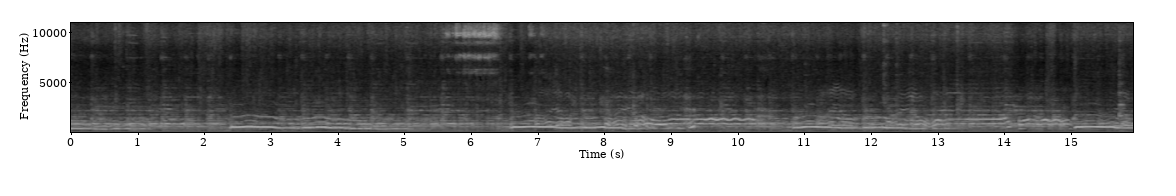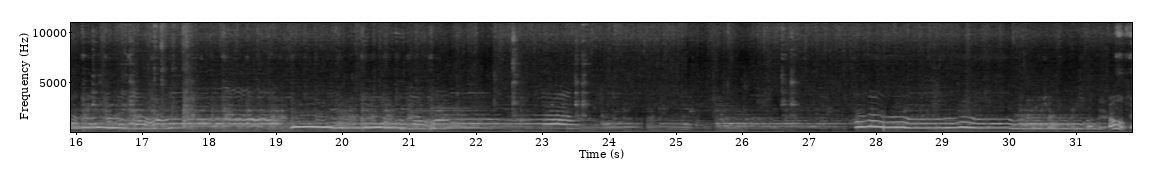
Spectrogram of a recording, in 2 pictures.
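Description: A small band playing a song live, a melodic phrase with vibrato repeating every few seconds over guitar chords. The music thins out and drops back for a few seconds late on, then the phrase comes back at full level near the end.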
